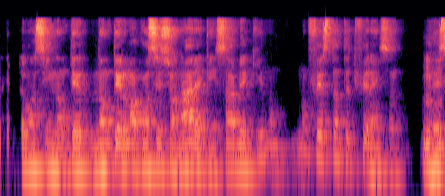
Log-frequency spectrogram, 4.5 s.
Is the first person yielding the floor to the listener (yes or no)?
yes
